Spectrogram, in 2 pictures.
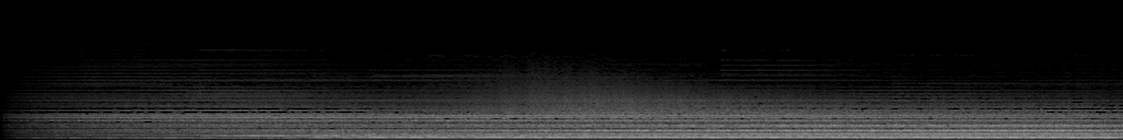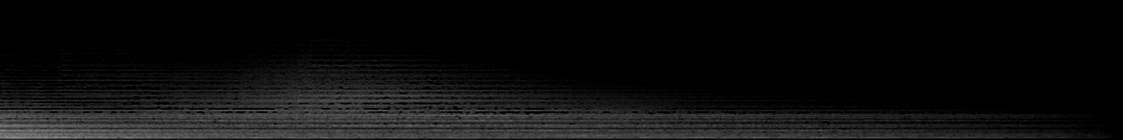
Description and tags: A granular string like sound, growing up and fading away.
reverb, evolve, string, ambient, granular, sound-design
